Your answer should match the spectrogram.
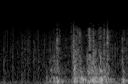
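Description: A door being opened to let in the police after a warning buzzer, with a short rattling, scraping clatter and a soft low thud, set against a steady rain-like hiss, with no one speaking.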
